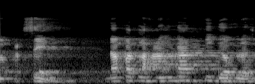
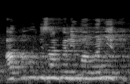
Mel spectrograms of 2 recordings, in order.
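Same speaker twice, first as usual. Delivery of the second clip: emotional recollection; 8 semitones higher than usual. Real, not acted. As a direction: let the memory of weeping lift the voice. Recalling crying together for minutes. (mengenang tangisan, suara tinggi penuh haru)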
